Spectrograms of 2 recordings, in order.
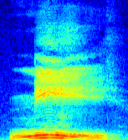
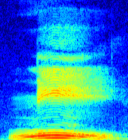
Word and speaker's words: knee: now we're going to look at the the the silent k so we have a few words that you see the k but you never hear it no no knee knee the knee of course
